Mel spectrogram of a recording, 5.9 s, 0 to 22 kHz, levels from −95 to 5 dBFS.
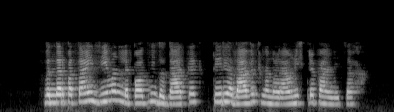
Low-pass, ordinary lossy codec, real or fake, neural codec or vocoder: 5.4 kHz; AAC, 32 kbps; real; none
